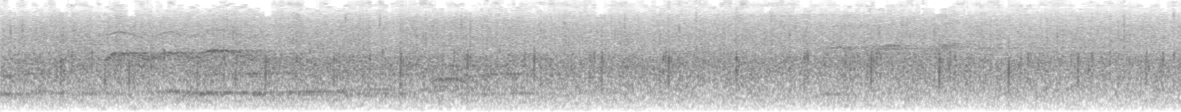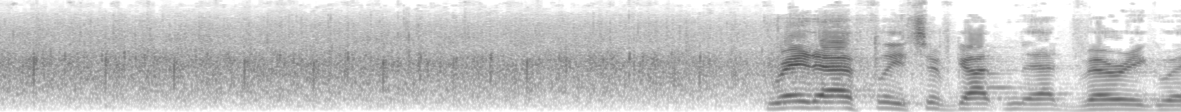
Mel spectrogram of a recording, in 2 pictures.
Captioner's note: applause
